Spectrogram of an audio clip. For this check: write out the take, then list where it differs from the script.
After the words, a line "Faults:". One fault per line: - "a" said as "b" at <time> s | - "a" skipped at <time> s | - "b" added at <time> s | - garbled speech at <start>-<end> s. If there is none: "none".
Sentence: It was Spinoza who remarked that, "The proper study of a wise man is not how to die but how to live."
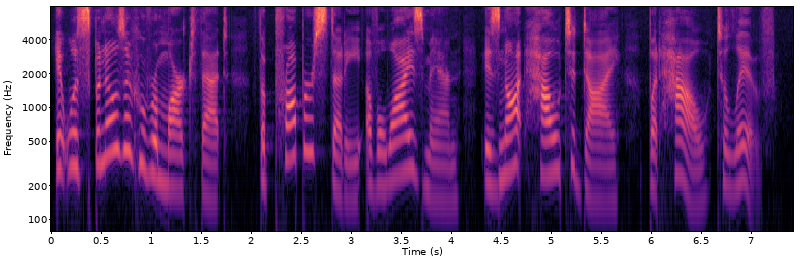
It was Spinoza who remarked that, "The proper study of a wise man is not how to die but how to live."
Faults:
none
